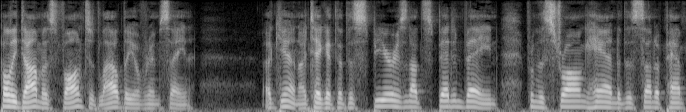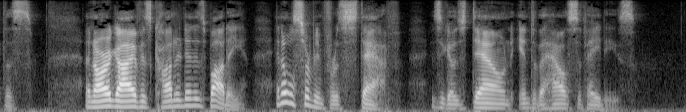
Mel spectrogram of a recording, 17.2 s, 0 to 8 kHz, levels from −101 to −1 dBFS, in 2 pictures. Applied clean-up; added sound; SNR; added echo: none; none; none; none.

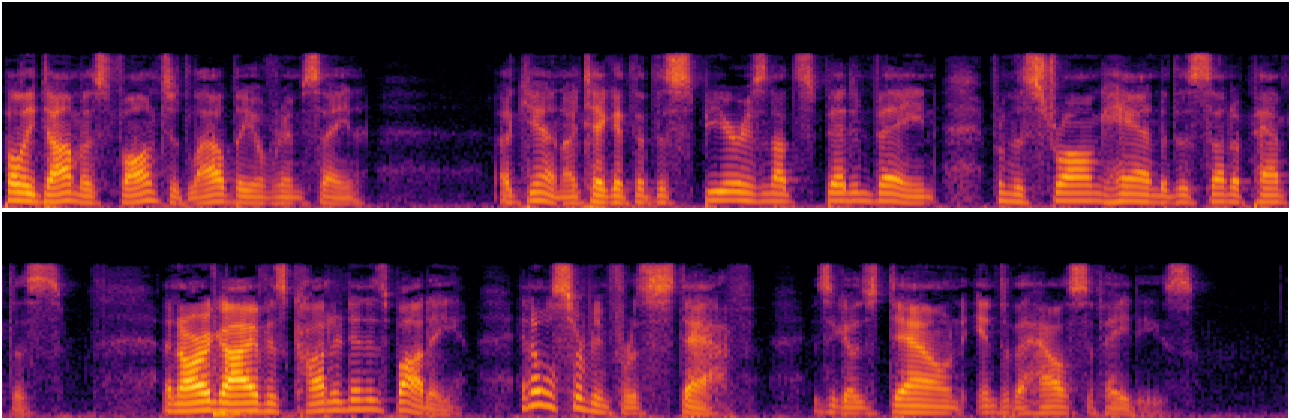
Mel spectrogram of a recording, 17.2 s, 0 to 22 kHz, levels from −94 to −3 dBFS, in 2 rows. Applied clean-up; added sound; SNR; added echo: none; Thump, thud; 11 dB; none.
